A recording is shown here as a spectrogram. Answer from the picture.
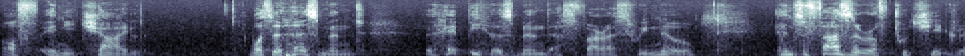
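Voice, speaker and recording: With a French accent, a man speaks in a somewhat breathy voice with lively intonation. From France. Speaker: independent historian; conference presenter. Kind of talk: academic conference presentation. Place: hall. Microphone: podium.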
